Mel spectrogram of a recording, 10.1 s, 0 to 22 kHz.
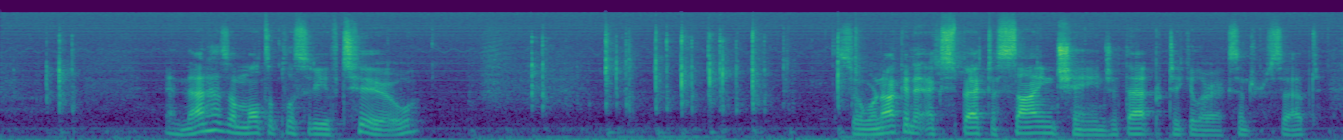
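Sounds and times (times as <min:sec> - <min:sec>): computer keyboard typing: 0:00.3 - 0:00.6, 0:04.0 - 0:06.5.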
